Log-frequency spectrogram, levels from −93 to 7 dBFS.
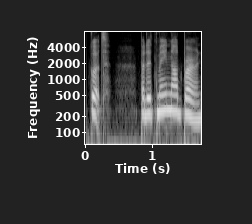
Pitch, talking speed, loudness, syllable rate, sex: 225 Hz, 205 wpm, -17 LUFS, 5.0 syllables/s, female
